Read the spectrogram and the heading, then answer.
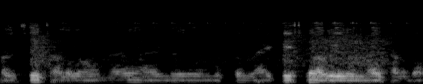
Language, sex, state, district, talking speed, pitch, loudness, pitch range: Telugu, male, Telangana, Karimnagar, 115 wpm, 95 Hz, -33 LUFS, 95-100 Hz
